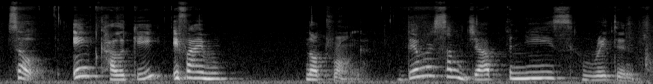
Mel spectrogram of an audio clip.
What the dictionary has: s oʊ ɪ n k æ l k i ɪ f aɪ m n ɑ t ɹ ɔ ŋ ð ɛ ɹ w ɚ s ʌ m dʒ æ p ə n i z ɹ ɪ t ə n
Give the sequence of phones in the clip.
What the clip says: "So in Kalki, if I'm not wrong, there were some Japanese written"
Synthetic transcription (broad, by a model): s oʊ ɪ n k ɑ l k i ɪ f aɪ m n ɑ t ɹ ɔ ŋ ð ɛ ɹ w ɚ s ʌ m dʒ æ p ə n i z ɹ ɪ t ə n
